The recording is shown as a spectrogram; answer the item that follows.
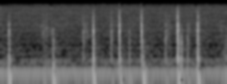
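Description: Light clicks, about seven in two seconds at uneven spacing, over a faint steady hum.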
